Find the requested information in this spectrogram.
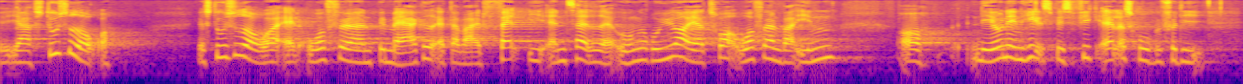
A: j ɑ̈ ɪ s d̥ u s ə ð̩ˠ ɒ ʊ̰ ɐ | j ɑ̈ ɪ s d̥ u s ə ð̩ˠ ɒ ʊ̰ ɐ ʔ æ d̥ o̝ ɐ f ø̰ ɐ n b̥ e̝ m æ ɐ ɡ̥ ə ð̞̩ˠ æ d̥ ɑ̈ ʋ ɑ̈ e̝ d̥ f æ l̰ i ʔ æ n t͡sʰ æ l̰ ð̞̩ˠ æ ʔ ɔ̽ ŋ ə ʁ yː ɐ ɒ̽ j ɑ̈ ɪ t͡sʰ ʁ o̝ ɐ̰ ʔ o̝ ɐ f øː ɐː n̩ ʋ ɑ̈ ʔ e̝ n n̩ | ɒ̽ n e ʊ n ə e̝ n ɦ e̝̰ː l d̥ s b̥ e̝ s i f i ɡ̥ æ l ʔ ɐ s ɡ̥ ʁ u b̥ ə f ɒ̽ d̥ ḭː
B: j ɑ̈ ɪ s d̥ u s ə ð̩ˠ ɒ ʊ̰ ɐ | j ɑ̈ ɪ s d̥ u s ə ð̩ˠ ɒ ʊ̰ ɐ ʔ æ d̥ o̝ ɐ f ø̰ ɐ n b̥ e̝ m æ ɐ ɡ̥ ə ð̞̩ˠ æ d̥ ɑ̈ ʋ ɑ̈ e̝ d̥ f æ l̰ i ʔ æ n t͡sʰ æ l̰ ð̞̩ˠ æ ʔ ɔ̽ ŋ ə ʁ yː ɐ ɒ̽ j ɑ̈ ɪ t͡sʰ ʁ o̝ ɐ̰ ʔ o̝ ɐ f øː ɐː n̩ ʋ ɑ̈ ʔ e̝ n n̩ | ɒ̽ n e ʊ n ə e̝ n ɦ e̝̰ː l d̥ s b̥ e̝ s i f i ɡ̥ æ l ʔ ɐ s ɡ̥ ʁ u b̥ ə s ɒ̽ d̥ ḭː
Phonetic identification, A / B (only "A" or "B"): A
